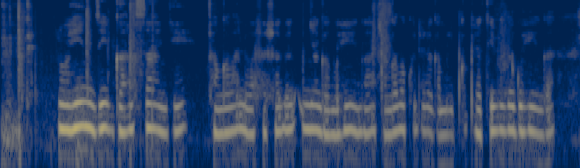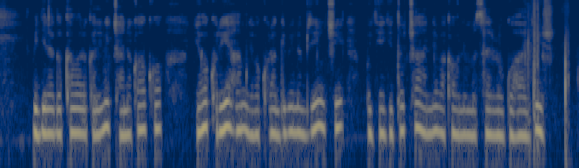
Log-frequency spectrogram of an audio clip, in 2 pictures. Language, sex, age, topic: Kinyarwanda, female, 18-24, agriculture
